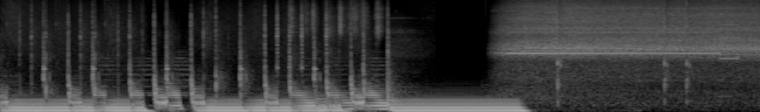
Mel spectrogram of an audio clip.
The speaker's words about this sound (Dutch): Dit klinkt een beetje als een stofzuiger met ademnood. Maar het is eigenlijk iemand die een alcoholslot gebruikt in zijn auto. Voilà, nu wordt het groen en kan ik de wagen starten.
